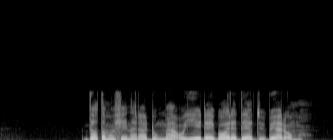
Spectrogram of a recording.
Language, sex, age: Norwegian, female, 27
